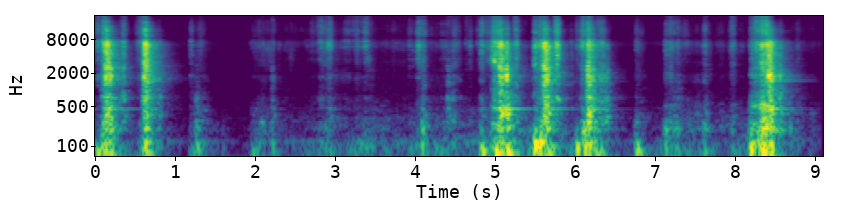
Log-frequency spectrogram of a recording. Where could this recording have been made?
in a kitchen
